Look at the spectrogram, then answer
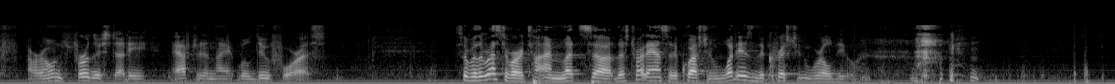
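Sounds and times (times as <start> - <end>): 
speech: 0.6 - 3.4, 4.6 - 9.9
person coughing: 9.0 - 9.9.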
